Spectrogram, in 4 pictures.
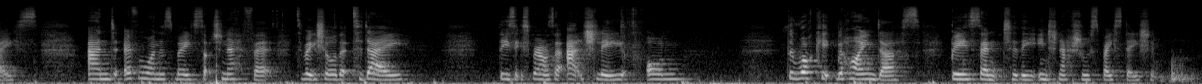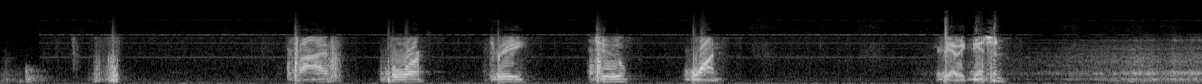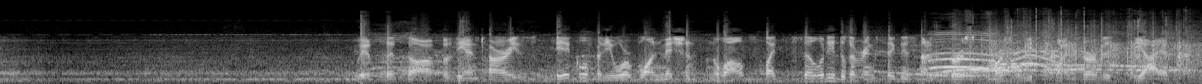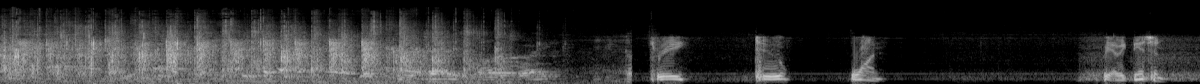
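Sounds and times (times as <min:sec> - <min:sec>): thin low hum: 0:00.0 - 0:33.2
rocket engines rumbling: 0:12.5 - 0:42.4.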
